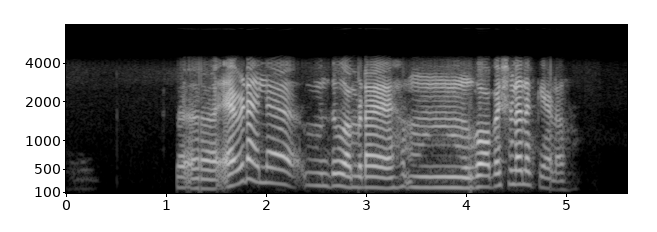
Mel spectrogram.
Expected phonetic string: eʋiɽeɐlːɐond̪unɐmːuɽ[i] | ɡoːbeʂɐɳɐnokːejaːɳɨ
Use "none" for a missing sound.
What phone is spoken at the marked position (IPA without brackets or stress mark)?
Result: e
